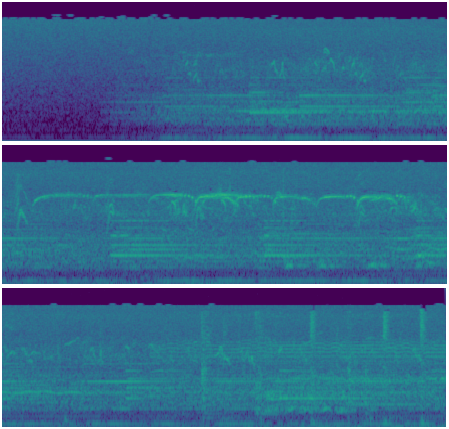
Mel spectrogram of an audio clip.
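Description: Birds chirping over soft sustained music that fades in about a second in, with a quick run of high, repeated chirps in the middle.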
